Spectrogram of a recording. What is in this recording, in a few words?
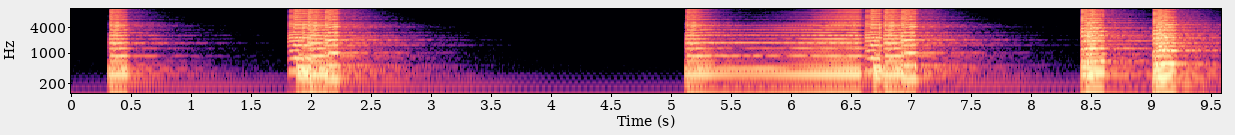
FNK HORN, Acid Jazz Funk, Wind; LiveAct Pool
